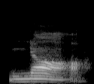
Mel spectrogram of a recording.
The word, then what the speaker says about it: gnaw: going to use KN your first word is na na the mouse would gnaw on the cheese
